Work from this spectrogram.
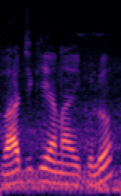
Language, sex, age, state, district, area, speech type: Telugu, male, 45-60, Andhra Pradesh, Guntur, rural, spontaneous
